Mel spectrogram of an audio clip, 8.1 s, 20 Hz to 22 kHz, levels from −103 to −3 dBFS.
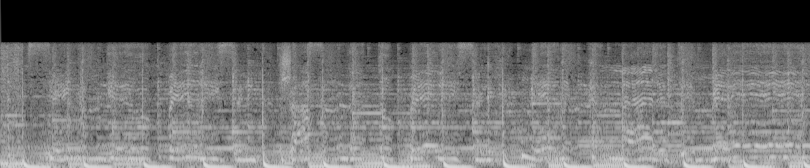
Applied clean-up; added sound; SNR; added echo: none; none; none; none.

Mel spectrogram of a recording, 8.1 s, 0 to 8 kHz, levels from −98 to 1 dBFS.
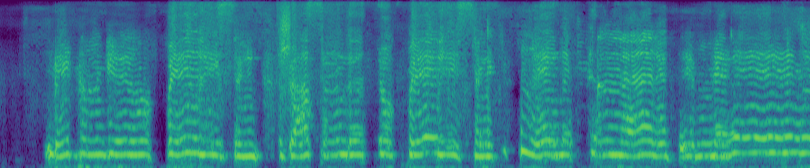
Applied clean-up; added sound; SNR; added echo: neural mask model Resemble Enhance denoiser.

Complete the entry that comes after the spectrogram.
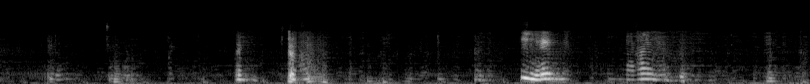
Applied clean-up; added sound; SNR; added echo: neural mask model DeepFilterNet 3.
